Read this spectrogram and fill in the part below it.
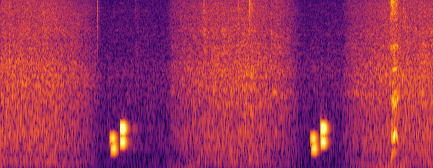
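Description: A short electronic chime sounds twice.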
